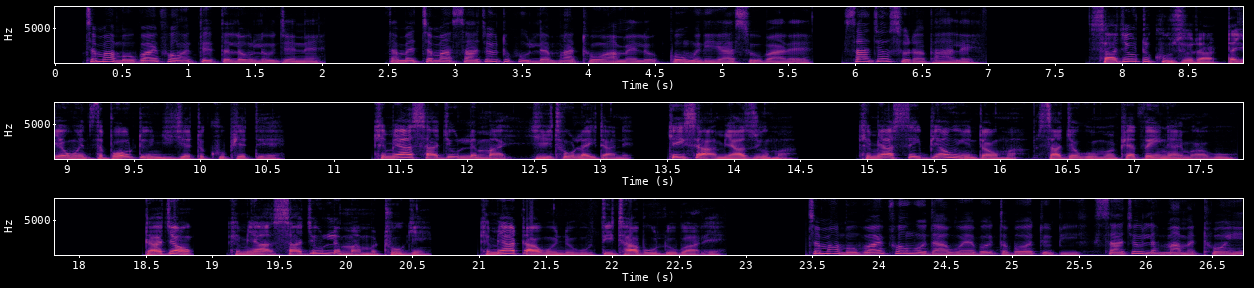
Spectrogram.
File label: contracts burmese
